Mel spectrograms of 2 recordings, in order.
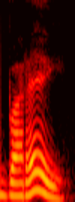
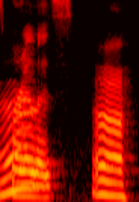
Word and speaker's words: Bareilles: To się tak wymawia. Zawsze mówiłam Bareilles, ale to jest nieprawda. Ja myślałam, że Barei. No właśnie, nie, bo to jest francuskie, ale z amerykańską wymową, więc Bareilles.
